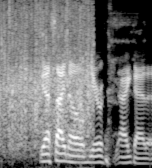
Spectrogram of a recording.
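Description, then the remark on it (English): A looped applause sound effect plays steadily beneath a man's talking voice, then cuts off abruptly, leaving only his speech. “I'm doing good, except for I forgot to hit the don't loop the applause sound effect in there.”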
